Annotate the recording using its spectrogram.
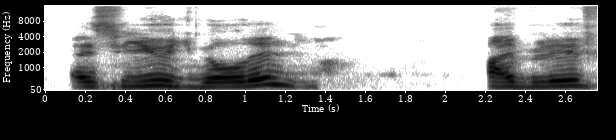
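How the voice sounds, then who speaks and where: In a non-native accent, the speaker goes at a fairly slow pace. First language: not English. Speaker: live streamer. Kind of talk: walking live stream commentary. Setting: outdoors on city streets at night. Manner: halting, with many fillers.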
